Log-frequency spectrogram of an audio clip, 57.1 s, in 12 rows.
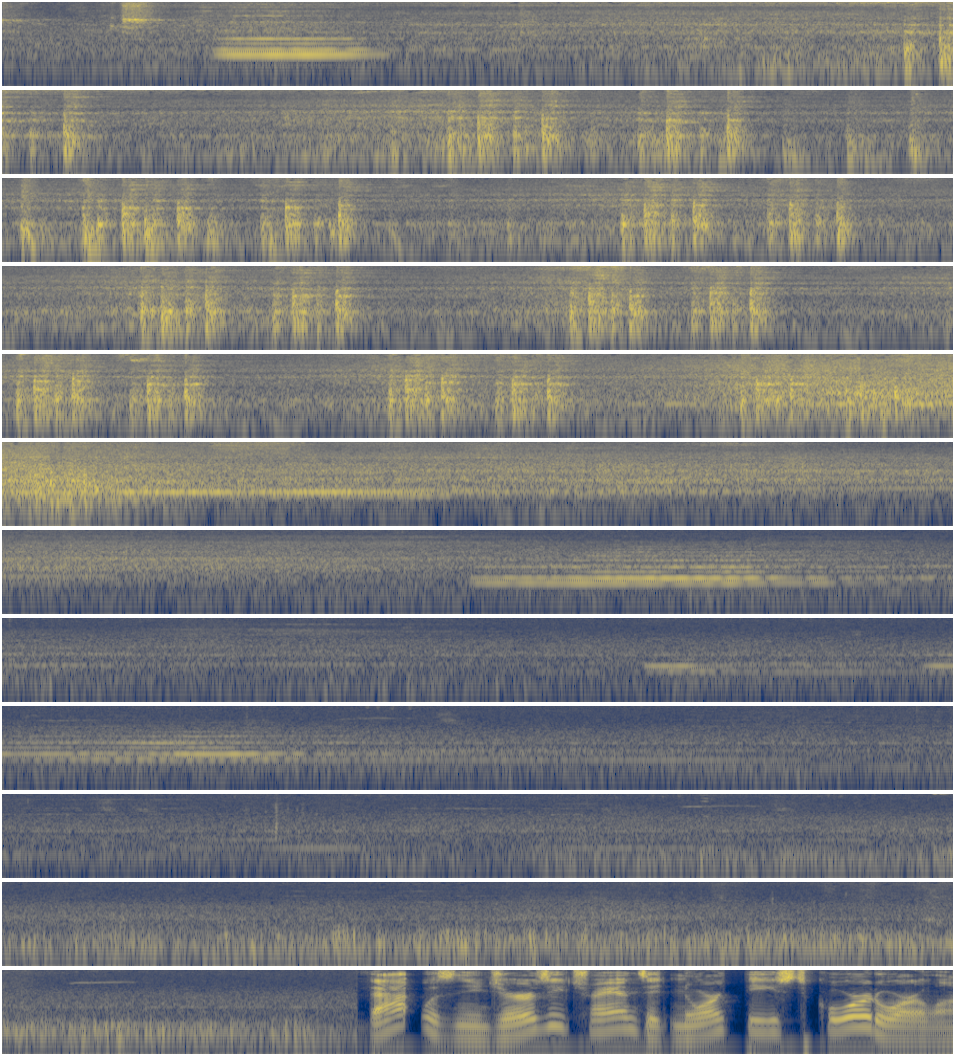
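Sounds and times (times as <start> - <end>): train rumble: 0.0 - 30.1, 45.8 - 54.2
train horn: 1.0 - 2.8, 23.2 - 29.1, 30.8 - 35.4, 36.5 - 46.8
train wheels clacking over rail joints: 6.7 - 11.6, 12.6 - 13.9, 14.9 - 16.2, 17.0 - 18.2, 19.0 - 20.2, 20.9 - 24.4.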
